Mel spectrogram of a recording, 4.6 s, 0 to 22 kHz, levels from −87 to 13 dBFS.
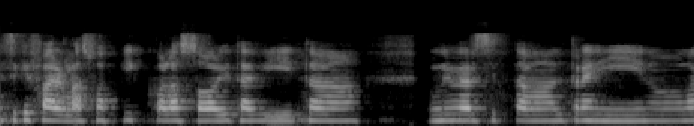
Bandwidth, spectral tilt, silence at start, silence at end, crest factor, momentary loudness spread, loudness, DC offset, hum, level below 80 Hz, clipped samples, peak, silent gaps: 7.4 kHz; -4 dB/octave; 0 s; 0 s; 18 dB; 11 LU; -30 LUFS; under 0.1%; none; -80 dBFS; under 0.1%; -12 dBFS; none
